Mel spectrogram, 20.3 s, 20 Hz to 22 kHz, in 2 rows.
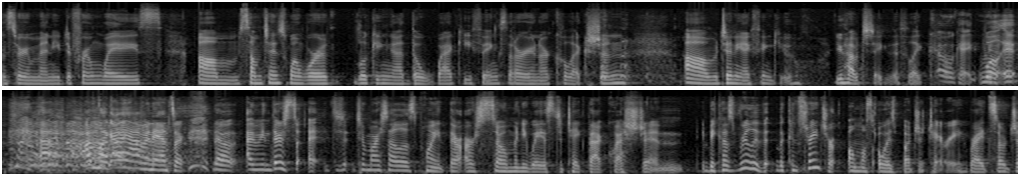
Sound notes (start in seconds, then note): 5.9 laughs; 10.1 all laughing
